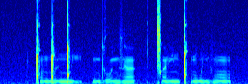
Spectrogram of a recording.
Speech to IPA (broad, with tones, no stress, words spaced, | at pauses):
ǃõ˨ŋ͡ǃʉ˨˥ŋ͡ǃi˨ | ndo˨˥nzɐ̃˥˨ | ǀɐ̃˨˩˦ ɾĩ˦ǃʼũ˨wĩ˨ võ˥˨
